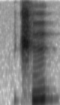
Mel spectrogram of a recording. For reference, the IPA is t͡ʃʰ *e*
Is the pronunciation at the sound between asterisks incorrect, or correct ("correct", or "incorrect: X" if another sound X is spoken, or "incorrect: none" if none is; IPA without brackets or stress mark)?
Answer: incorrect: ɨ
